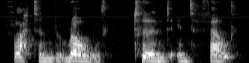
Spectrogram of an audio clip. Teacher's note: that series of three verbs there all creating a heaviness because we have stressed syllables beginning each of those words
